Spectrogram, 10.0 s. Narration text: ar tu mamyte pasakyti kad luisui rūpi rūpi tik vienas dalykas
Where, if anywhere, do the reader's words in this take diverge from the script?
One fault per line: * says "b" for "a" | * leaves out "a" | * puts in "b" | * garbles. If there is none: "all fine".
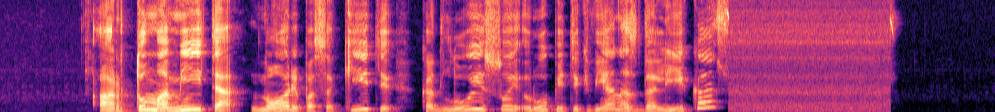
* puts in "nori"
* leaves out "rūpi"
